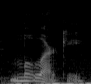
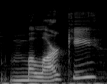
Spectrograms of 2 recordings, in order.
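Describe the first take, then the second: First: The stressed vowel sounds like U. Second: The stressed vowel sounds like a long A. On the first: "the U" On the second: "like with a, a long A"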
